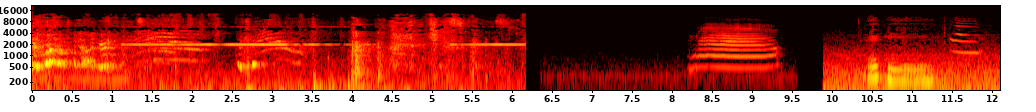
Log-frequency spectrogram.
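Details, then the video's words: Domestic cat heard amid mixed indoor sounds: short rising mews over background noise and a tone, then after a silence a clear, level meow of about one second, followed by further short cries. "Cat Meowing Sound Video Collection-Cute Cat Meowing Sound"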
